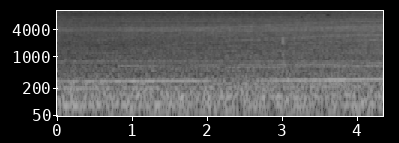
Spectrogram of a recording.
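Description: Twin jet engines of an Embraer E145 held at takeoff power in the X-Plane 11 simulator give a steady loud roar with a low rumble and a constant tonal whine, unbroken throughout.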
